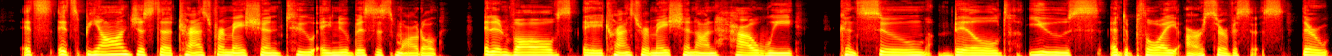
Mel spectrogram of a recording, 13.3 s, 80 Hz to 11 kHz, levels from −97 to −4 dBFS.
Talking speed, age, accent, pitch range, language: 115 wpm, 50-69, American, 125-155 Hz, English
